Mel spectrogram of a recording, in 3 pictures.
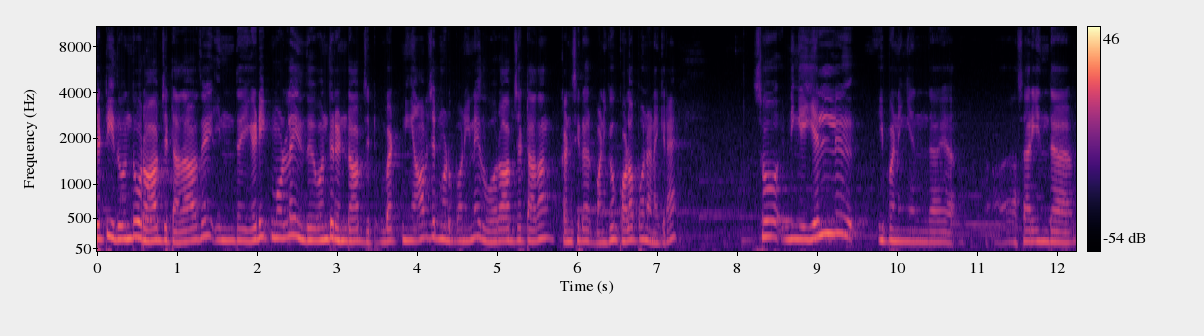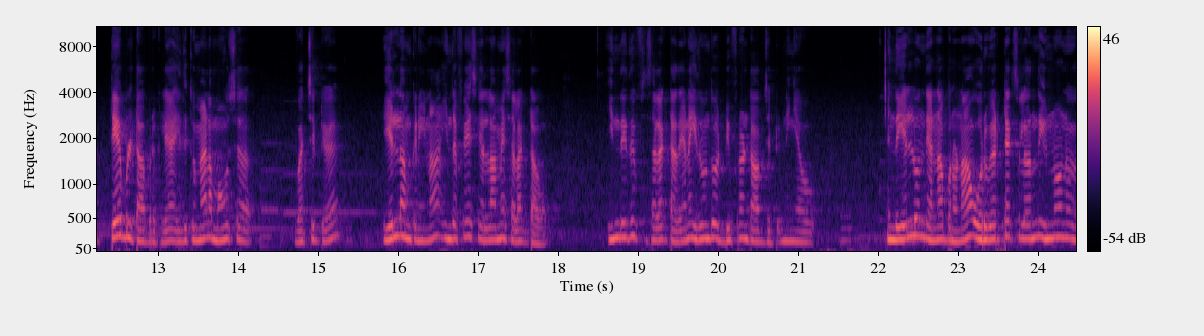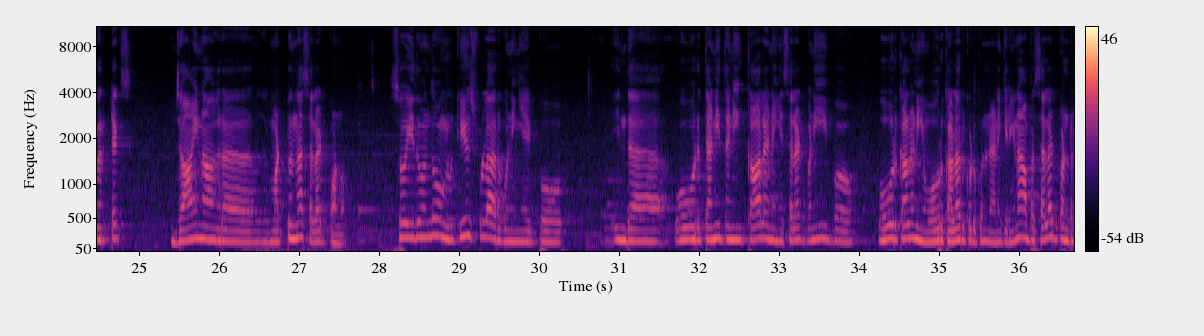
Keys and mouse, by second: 0.2 click, 7.5 click, 11.8 middle click, 15.5 l, 16.3-17.7 middle drag, 28.5 middle click, 31.0 middle click.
